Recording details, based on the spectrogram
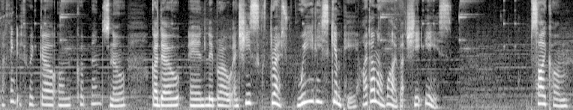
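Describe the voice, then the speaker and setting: German-accented woman doing game commentary. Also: mid-range voice. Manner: chatty, reads in-game text aloud with stumbles. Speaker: gameplay commentator. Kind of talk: let's play commentary. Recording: game music behind.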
